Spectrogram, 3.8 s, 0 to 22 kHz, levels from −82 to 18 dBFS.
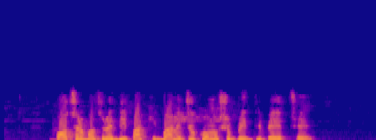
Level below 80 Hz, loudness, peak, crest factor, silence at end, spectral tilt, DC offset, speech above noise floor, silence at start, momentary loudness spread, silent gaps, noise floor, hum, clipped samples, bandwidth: -60 dBFS; -14 LUFS; 0 dBFS; 14 dB; 0.65 s; -3.5 dB/octave; under 0.1%; 58 dB; 0.55 s; 8 LU; none; -71 dBFS; none; under 0.1%; 8 kHz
